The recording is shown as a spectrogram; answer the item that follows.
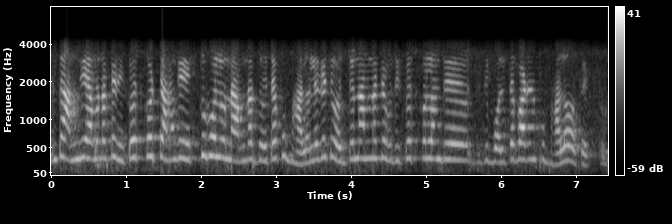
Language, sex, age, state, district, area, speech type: Bengali, female, 18-30, West Bengal, Paschim Medinipur, rural, conversation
